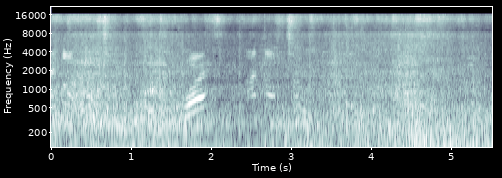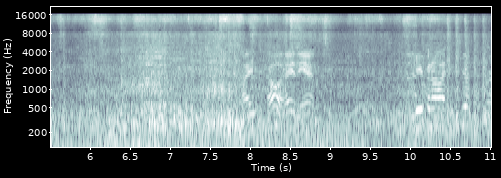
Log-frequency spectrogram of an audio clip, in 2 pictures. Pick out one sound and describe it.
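A double-stack freight train rolls past close by, its steel wheels rumbling on the rails.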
